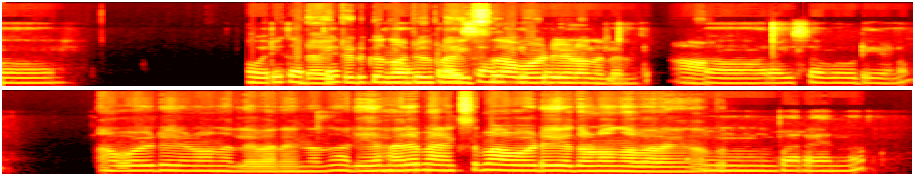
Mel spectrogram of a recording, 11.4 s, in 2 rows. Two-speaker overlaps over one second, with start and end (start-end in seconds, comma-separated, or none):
1.9-3.9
